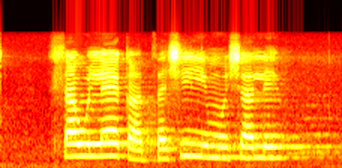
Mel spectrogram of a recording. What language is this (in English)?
Tsonga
